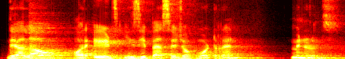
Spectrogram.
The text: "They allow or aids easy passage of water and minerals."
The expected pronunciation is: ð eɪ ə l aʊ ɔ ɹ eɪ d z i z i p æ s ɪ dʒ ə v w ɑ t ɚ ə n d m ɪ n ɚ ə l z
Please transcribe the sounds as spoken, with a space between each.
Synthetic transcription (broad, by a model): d eɪ ə l aʊ ɔ ɹ eɪ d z i z i p æ s ɪ dʒ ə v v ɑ t ɚ ə n d m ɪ n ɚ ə l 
